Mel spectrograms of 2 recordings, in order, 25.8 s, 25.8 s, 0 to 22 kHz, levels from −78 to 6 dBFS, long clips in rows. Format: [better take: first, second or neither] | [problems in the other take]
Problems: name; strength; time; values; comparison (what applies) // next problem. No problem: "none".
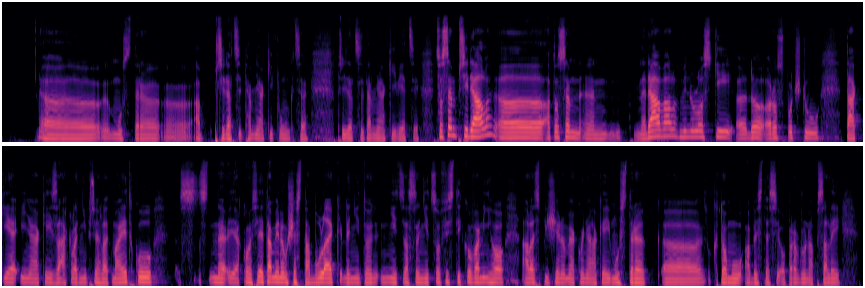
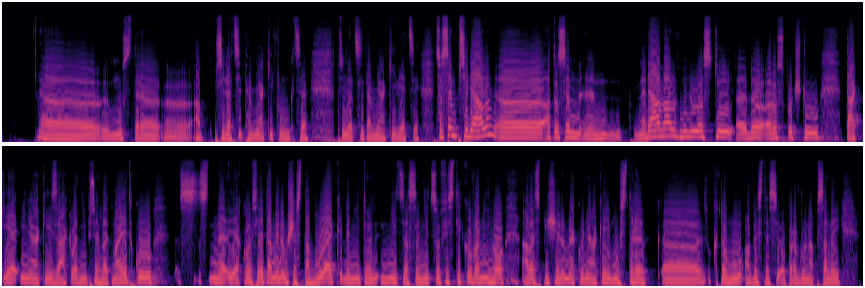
first | distortion; heavy; 6 dB below the speech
